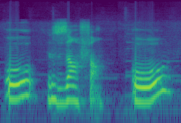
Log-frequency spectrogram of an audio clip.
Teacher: when the final letter is an X, you are doing a Z sound as well. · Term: liaison sound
